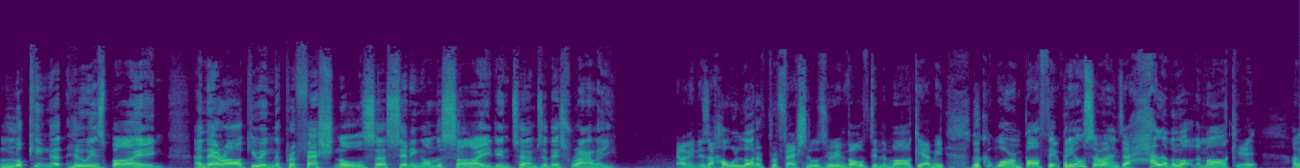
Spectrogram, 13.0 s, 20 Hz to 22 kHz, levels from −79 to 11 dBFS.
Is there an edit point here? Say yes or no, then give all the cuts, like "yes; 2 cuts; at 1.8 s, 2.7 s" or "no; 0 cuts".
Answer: yes; 2 cuts; at 6.8 s, 10.6 s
